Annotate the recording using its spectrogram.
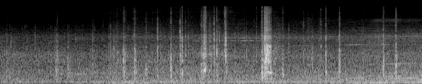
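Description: Skateboard wheels rolling over stone paving slabs: a steady low rumble with scattered clicks, and one sharper knock a little over two and a half seconds in.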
